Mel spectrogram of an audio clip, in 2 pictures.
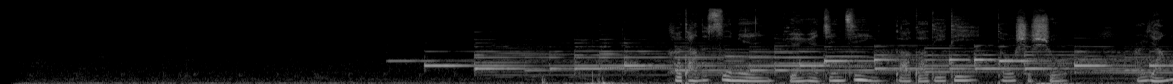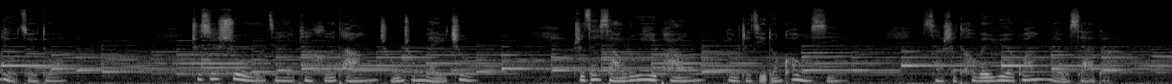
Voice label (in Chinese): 有声主持散文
